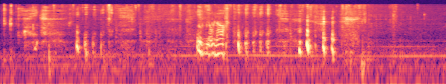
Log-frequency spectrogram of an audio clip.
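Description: Short squeaks and small clicks from a clear silicone mould rubbing against nitrile gloves as it is handled, in two squeaky bursts about two and three seconds in, over a faint steady hum.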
